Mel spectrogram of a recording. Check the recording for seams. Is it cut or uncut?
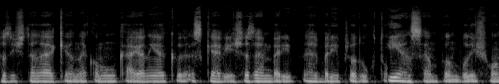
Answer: cut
